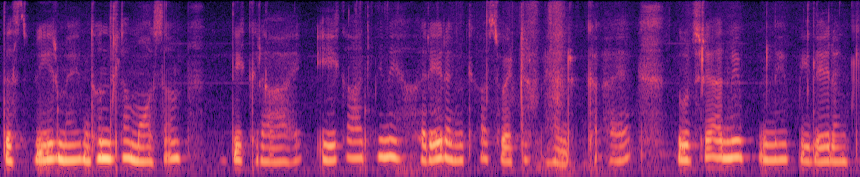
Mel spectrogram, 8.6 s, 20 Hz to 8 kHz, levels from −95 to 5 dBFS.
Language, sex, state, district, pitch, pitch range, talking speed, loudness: Hindi, female, Arunachal Pradesh, Lower Dibang Valley, 225 Hz, 210-245 Hz, 165 wpm, -18 LUFS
